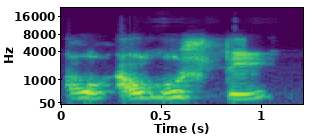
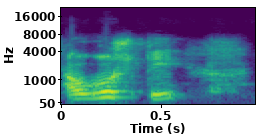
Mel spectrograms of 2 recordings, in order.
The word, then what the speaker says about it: Augusti: Y luego está el más importante, el capitán general Basilio Augusti, que le pronunciamos mal, es Augusti.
